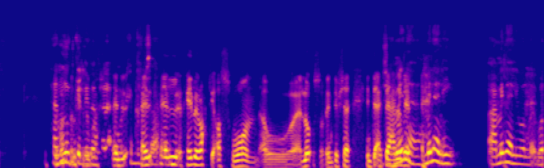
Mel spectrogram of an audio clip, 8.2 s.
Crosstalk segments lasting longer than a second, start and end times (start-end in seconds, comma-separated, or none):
0.8-2.5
